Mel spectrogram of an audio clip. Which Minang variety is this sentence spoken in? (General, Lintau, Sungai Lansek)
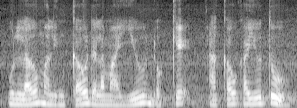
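Sungai Lansek. Final r and l become an 'au' sound. "Sementara bahasa Sungai Lansek"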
